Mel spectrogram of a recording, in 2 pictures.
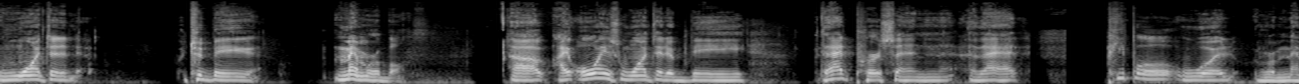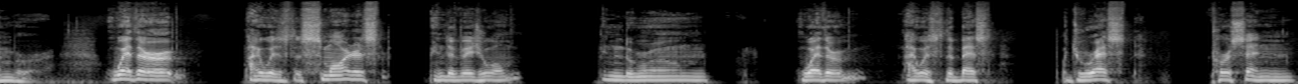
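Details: Adult man who stutters, sometimes noticeably, described as a pretty strong stutter whose severity varies; stuttering.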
